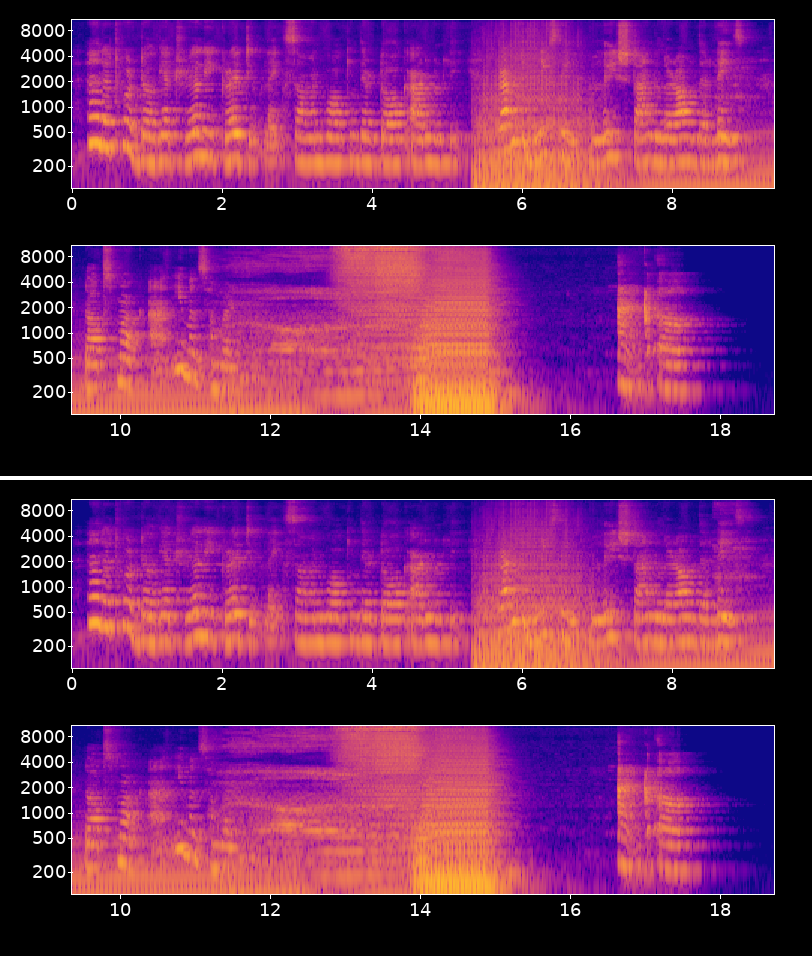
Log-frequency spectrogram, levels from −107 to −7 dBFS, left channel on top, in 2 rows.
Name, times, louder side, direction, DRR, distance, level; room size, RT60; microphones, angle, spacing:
voice 1, 0.0-9.0 9.5-11.6, left 2 dB, 40° left, 4 dB, 1.1 m, -36 dB
sound 1, 5.3-14.9, left 1 dB, 15° left, 2.4 m, -26 dB
sound 2, 8.5-9.0 11.1-14.6, right 2 dB, 65° right, 4.6 m, -43 dB
voice 2, 16.6-17.5, right 1 dB, 20° right, 0 dB, 2.2 m, -36 dB
22.5 x 8.3 x 3.2 m, 0.87 s
head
